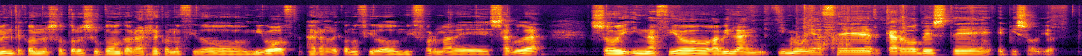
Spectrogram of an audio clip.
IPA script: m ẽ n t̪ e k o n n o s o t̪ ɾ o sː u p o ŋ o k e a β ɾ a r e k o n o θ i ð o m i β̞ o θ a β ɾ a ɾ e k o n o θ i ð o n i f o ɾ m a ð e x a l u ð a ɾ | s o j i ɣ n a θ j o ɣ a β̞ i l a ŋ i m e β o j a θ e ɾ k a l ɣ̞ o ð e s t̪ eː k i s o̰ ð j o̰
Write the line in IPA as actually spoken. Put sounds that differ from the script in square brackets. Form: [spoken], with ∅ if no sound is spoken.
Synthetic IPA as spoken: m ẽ n t̪ e k o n n o s o t̪ ɾ o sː u p o ŋ o k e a β ɾ a r e k o n o θ i ð o m i β̞ o θ a β ɾ a [r] e k o n o θ i ð o [m] i f o ɾ m a ð e [s] a l u ð a ɾ | s o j i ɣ n a θ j o ɣ a β̞ i l a ŋ i m e β o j a θ e ɾ k a [ɾ] ɣ̞ o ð e s t̪ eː [p] i s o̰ ð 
